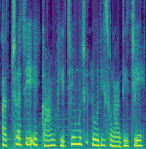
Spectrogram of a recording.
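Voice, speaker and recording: Brief: woman plays clingy newlywed wife, pleading and teasing, audio drama, high-pitched. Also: normal speed, mellow, faint music behind. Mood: whiny teasing. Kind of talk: Hindi fan audio drama.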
